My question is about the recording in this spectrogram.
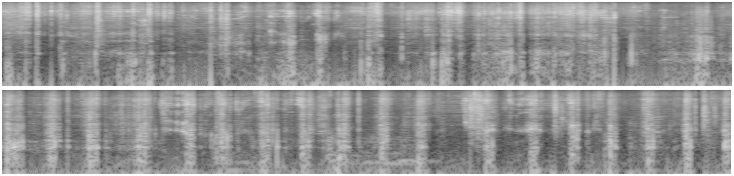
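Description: Thin sheet ice being bitten and chewed close to the microphone: a dense run of crisp crackling and crunching, with many sharp snaps in quick succession.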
